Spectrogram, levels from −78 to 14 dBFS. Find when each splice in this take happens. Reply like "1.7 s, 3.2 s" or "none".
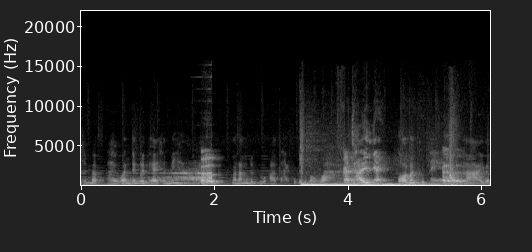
none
